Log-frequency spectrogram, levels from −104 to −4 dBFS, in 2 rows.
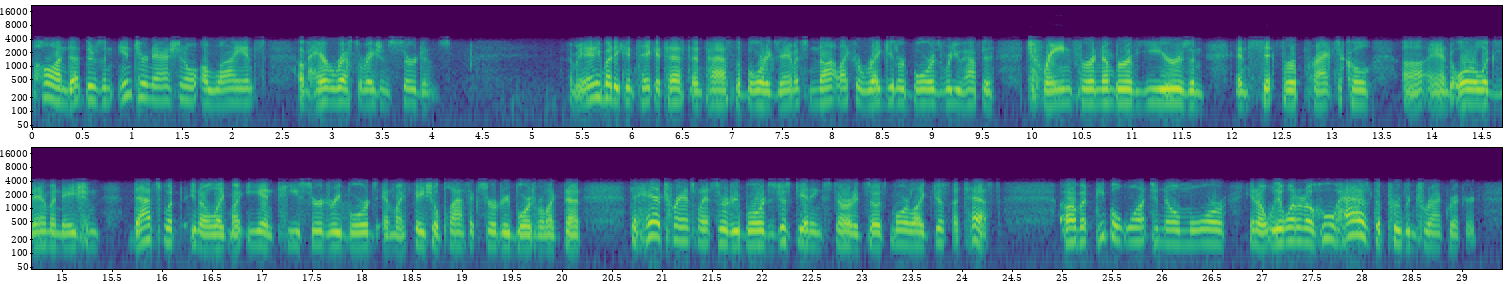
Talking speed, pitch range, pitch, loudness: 205 wpm, 150-175 Hz, 155 Hz, -25 LUFS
